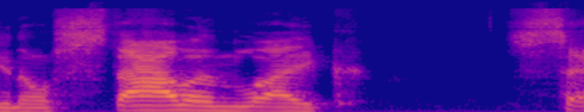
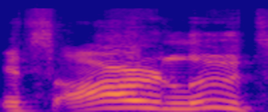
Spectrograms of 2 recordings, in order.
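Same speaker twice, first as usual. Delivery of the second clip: put-on, pitched-up, growling pirate voice; 8 semitones higher, 4 dB louder than usual. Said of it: "You sound like a pirate right now".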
